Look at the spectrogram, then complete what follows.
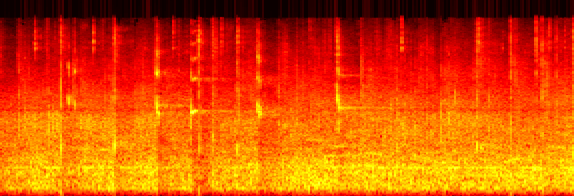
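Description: Table tennis ball clicking sharply off sandpaper paddles and the table in a rally, a run of quick hits in the first few seconds, in a large hall.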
